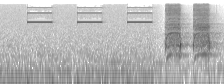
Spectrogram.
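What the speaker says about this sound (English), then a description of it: "the battery will start to beep loudly to help you find it" A cordless power-tool battery set off by a phone app's locate function gives three clear, evenly spaced electronic beeps, then two louder, harsher tones, in a quiet room.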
